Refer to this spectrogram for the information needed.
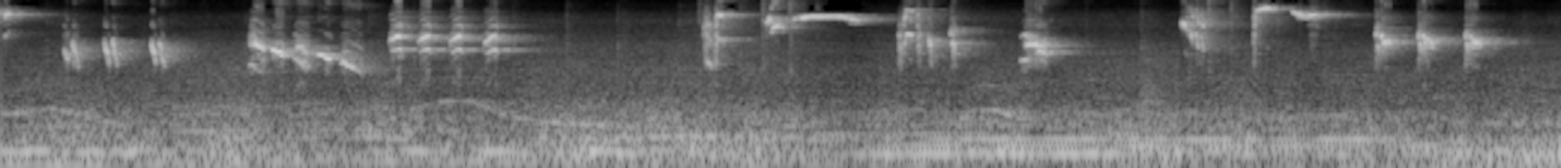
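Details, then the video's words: Orange-headed thrush in ngerol style: separated phrases of clear whistles, falling slurs and rapid trills, each lasting under a second and spaced by short gaps, over a low steady hum. "Burung Anis kembang ngerol edan luar biasa"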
